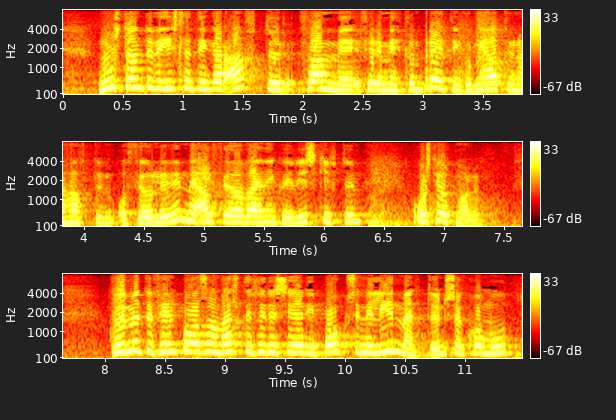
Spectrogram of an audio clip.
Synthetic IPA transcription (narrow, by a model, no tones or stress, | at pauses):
nust̪œnt̪ʏvɪðist̪lɛnt̪iŋkaɾaft̪ʏɾfɾamːɪfɪɾɪɾmɪhklʏmpɾeːjt̪iŋkʏmiaːt̪ɪhnʏɦawht̪ʏmɔ̰ɣθjowðlʏvɪmɛðalfjowðavaːjðiŋkʏivɪðscɪft̪ʏmɔ̰ɣst̪jowlt̪mawlʏm | kʰvʏðmʏnt̪ʏɾfɪmpowðas̬ɔnvɛl̥t̪ɪfɪɾɪɾ̥sjɛɾipowksɪnːɪliːðmɛn̥t̪ʏnsɛmkʰɔːmuːt̪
